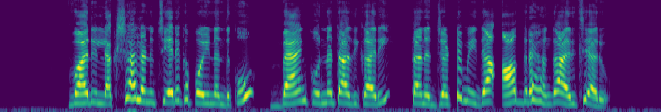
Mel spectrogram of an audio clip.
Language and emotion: Telugu, angry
